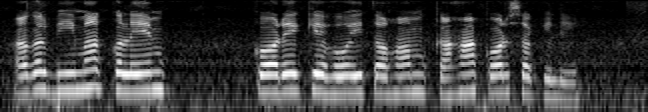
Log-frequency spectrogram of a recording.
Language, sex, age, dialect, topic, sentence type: Magahi, female, 25-30, Western, banking, question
